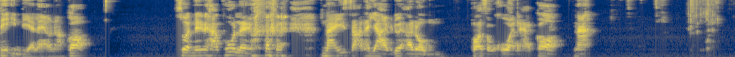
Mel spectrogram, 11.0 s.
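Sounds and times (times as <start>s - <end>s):
speech: 0.0s - 1.4s, 2.6s - 8.9s
sipping and slurping water: 9.4s - 11.0s.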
